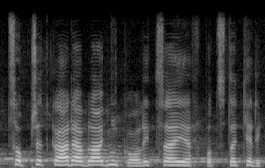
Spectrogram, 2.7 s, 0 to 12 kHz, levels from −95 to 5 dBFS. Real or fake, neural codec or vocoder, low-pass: fake; codec, 44.1 kHz, 7.8 kbps, DAC; 10.8 kHz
